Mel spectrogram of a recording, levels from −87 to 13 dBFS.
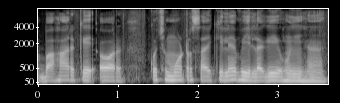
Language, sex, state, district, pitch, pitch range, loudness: Hindi, male, Jharkhand, Garhwa, 105 Hz, 100-115 Hz, -15 LUFS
